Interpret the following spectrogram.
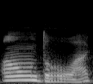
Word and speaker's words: endroit: Alors, endroit, que significa lugares, así se pronuncia. Endroit. Acuérdense la OI, wa.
